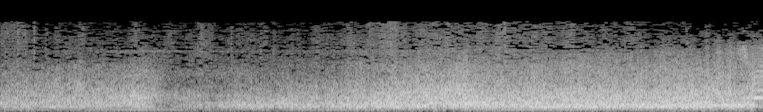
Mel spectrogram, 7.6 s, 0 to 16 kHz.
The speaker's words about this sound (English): Another sporting event was a new water speed mark of 249 miles per hour, established by Donald Campbell. See, Bluebird now for spray.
